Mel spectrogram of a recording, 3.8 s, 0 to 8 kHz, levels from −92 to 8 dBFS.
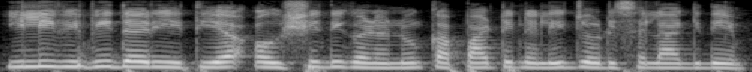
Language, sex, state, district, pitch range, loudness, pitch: Kannada, female, Karnataka, Bidar, 195-220 Hz, -15 LUFS, 210 Hz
